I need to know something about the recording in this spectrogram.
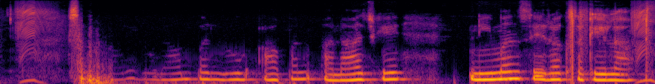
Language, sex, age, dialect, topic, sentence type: Bhojpuri, female, 18-24, Southern / Standard, agriculture, statement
